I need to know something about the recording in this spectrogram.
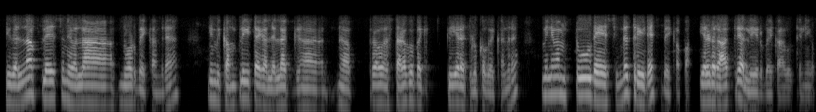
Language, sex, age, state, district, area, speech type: Kannada, male, 30-45, Karnataka, Chitradurga, rural, conversation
